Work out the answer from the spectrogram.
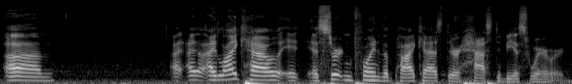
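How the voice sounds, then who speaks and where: Easygoing man with a higher voice. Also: moderate pace, a bit bright, smooth. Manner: easygoing, teasing. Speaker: podcast host. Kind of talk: casual chat and ad read.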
